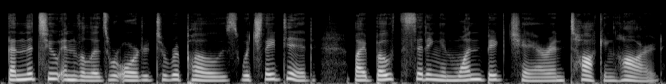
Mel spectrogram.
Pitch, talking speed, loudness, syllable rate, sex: 200 Hz, 190 wpm, -17 LUFS, 5.1 syllables/s, female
